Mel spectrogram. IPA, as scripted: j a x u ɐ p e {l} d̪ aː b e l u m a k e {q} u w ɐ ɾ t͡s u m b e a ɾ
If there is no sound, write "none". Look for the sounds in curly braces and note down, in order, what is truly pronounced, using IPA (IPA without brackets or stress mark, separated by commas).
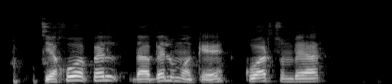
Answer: l, q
